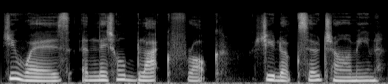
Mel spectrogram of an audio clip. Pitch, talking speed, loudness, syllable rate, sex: 185 Hz, 155 wpm, -17 LUFS, 3.5 syllables/s, female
